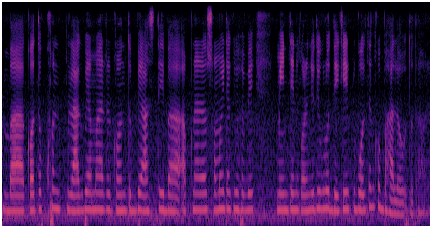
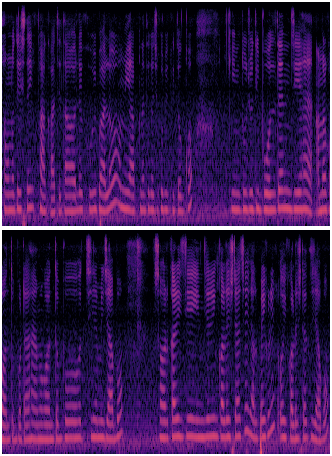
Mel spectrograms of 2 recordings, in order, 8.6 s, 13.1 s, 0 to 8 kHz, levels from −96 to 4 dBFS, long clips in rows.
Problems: none marked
